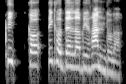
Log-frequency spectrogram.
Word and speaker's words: Pico della Mirandola: Yeah, of course, because his name was Pico della Mirandola. I suppose I pronounce it a little bit closer to his Italian, so the way it is said in Italy.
